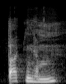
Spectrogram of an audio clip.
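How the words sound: It is said the British way.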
